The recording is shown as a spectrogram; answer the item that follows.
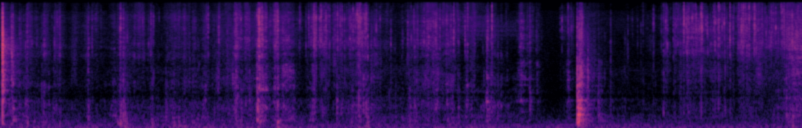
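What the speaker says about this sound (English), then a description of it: "Now I'm going to be removing the plastic covering." Soft plastic crinkling and rustling as a plastic covering is removed during a urinary catheterization demonstration, close and fairly quiet, with a couple of sharper crackles along the way.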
